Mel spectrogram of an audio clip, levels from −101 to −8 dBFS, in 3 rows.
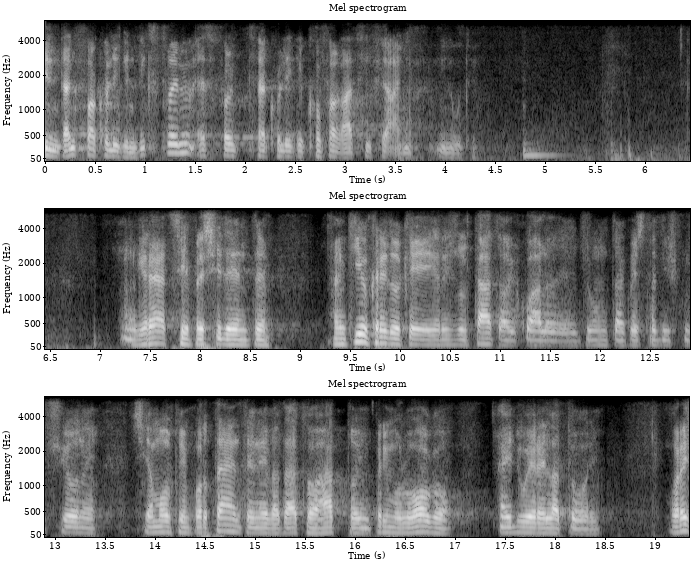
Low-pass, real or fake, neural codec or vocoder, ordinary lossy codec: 5.4 kHz; fake; codec, 44.1 kHz, 7.8 kbps, DAC; Opus, 16 kbps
